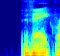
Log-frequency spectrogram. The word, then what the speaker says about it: Vivek: Vivek rhymes with cake, for anyone who's wondering.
